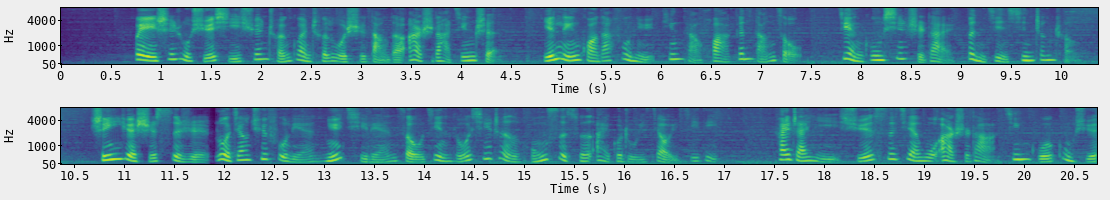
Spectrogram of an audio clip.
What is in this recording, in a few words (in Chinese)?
新闻类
